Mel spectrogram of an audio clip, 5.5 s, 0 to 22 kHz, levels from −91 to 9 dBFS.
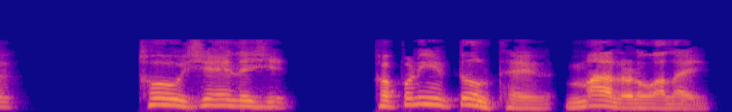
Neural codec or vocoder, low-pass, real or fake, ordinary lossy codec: codec, 16 kHz, about 1 kbps, DyCAST, with the encoder's durations; 7.2 kHz; fake; MP3, 24 kbps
